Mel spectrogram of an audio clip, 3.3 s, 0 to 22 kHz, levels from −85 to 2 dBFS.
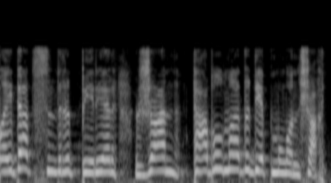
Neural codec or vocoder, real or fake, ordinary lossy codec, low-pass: codec, 16 kHz, 2 kbps, FunCodec, trained on LibriTTS, 25 frames a second; fake; none; 7.2 kHz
